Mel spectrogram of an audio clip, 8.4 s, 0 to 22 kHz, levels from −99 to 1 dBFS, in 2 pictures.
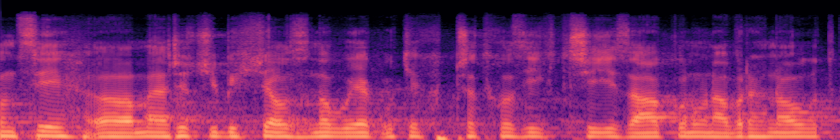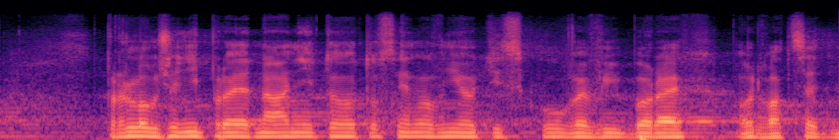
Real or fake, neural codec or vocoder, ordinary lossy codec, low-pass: fake; codec, 44.1 kHz, 7.8 kbps, DAC; Opus, 64 kbps; 14.4 kHz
